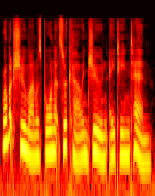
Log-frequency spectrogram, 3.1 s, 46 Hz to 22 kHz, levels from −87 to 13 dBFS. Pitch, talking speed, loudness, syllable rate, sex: 175 Hz, 190 wpm, -17 LUFS, 4.7 syllables/s, female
